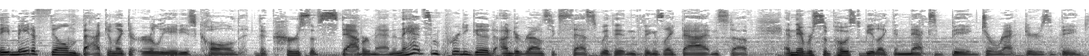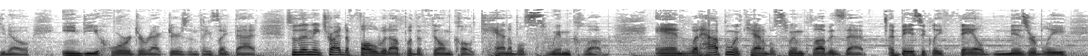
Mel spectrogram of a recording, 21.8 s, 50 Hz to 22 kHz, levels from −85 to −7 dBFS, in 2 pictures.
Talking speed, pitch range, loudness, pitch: 220 wpm, 100-125 Hz, -21 LUFS, 110 Hz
